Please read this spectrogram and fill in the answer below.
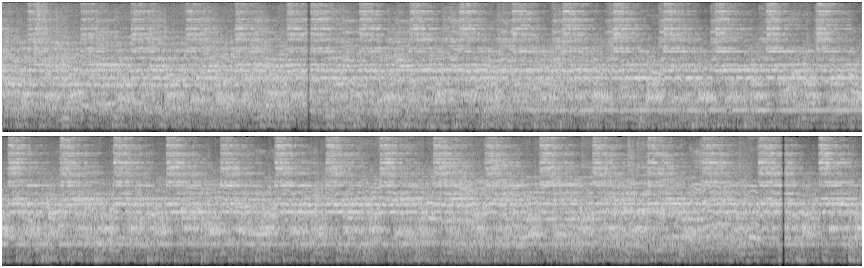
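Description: Temple bells ringing in a steady rhythm, about two to three strokes a second, their tones held and overlapping, with music.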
